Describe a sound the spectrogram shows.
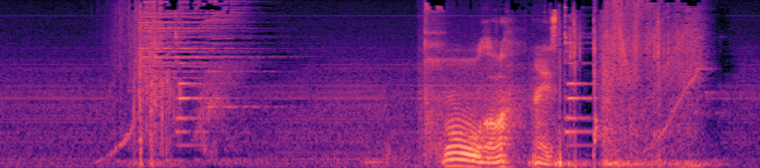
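A video game plays bright chiming tunes and effects.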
